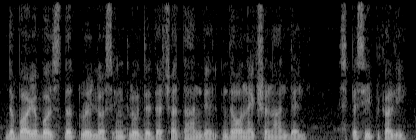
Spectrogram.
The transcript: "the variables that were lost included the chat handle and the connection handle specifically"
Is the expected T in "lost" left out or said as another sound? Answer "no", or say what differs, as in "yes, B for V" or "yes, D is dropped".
yes, T is dropped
